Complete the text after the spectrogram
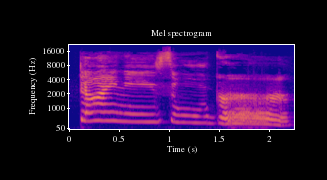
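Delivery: high, slow, drawn-out dinosaur shout; excited little boy roaring; toddler's cry. Acted. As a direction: squeal it and end in a loud growl. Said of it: "cried George".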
